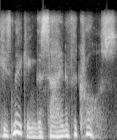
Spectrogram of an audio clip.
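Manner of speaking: put-on narrates like an old nature documentary narrator. Reading out a photo description as a documentary: David Attenborough voice. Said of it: "your best David Attenborough voice".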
